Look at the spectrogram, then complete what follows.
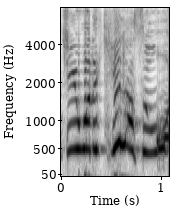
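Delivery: full-on scream, shrill, very high and very loud. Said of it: "She screamed".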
